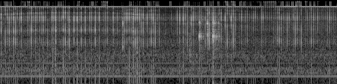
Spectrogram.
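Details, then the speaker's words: Sanyo 5-TC1 Cadnica portable B/W TV (c. 1965), power supply and sound amplifier repaired with silicon output transistors: speaker gives irregular crackling and popping, with a very faint tone sent through the RF buried underneath. Sound quality still needs work. "can hear it crackle. And if you listen carefully, you can even hear the tone I'm sending through the RF."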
